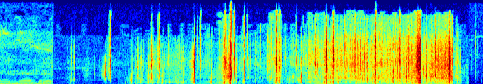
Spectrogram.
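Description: A car tyre rolls over eggs and a plastic carton, crushing them with crackling and squelching.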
